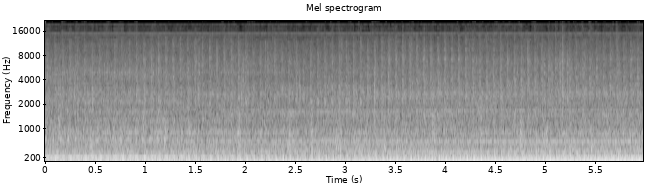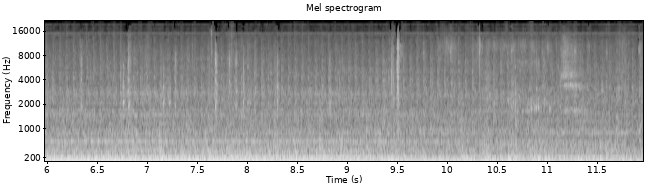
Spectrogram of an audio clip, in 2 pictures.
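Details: Ford Ranger with 302 5.0 V8 at idle: deep, uneven knock about four per second over a rough idle; worst rod knock yet from a worn rod bearing.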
